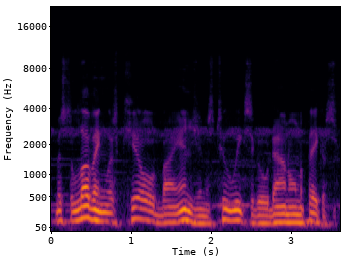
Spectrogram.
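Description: An actor playing a tough, decisive, plain-spoken cattle-drive trail boss in a western radio drama. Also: male voice, mid-range voice, fairly quick, lo-fi sound, faint music behind, close to an everyday voice. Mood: grave.

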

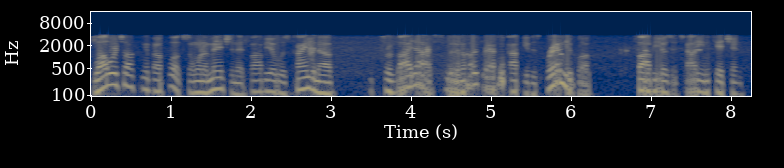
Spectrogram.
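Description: A man's voice: mid-range voice, expressive, fast, slight background noise. A man hosting a radio interview, chatty with lots of "you know" fillers. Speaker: radio host. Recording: tinny phone-like sound.

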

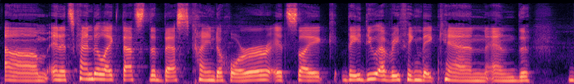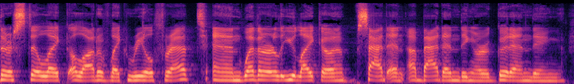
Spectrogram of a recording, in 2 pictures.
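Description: A woman's voice: on the low side, fairly even intonation, normal speed. A woman being interviewed as a podcast creator, chatting informally in a rambling, giggly way with lots of filler "like". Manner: rambling, informal, heavy use of "like"; giggly, laughs often while talking. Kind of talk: casual, chatty interview talk.

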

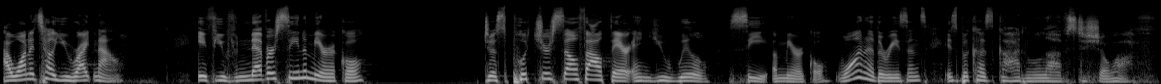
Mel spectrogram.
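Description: A woman's voice: lowish voice, expressive, unhurried, no room sound, studio quality. A woman preaching a fervent sermon, moving between emphatic declarations and a personal testimony told as a story. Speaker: guest preacher.

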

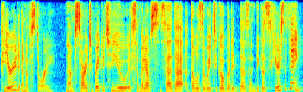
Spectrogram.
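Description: Woman, podcast host, chatty, mellow voice, slightly high pitch. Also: quick pace, gravelly. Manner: chatty, calls listener "my love", says "like" often. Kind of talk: solo podcast sales pitch.

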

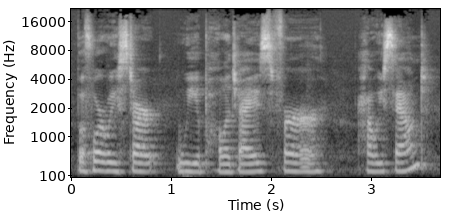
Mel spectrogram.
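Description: A woman with a croaky voice from a cold co-hosting a casual true-crime podcast, explaining events plainly. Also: medium pitch, flat delivery, a little slow, a little hiss or hum. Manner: explains plainly, agrees often. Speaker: podcast co-host.

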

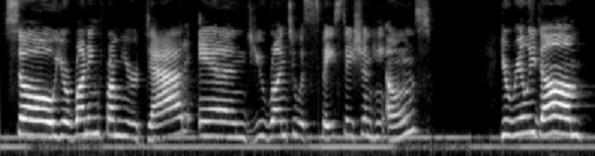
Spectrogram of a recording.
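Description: A woman playing a smug, mocking young villainess in a sci-fi audio drama, with a drawn-out, sneering delivery. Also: sits high, steady tone, sharp tone, slight background noise, heavily acted. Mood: smug, taunting.

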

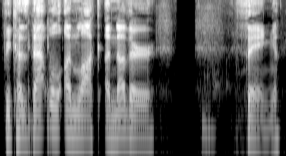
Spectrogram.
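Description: A man co-hosting a casual video game podcast, talking emphatically with halting explanations and exasperated teasing. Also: medium pitch, fairly bright tone, dry recording. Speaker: podcast co-host.

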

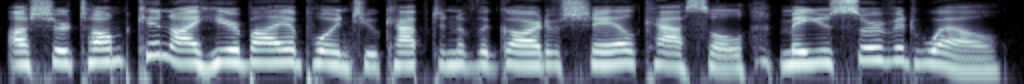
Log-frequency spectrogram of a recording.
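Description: A woman reading an audiobook voices a stern, powerful middle-aged male duke who speaks with measured, icy formality. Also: medium pitch, a bit bright, smooth, no echo, studio quality, voice pushed up, close to an everyday voice. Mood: formal judgment.

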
